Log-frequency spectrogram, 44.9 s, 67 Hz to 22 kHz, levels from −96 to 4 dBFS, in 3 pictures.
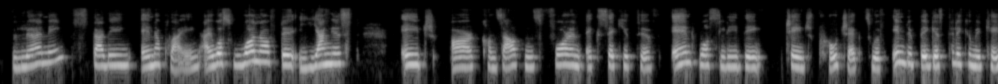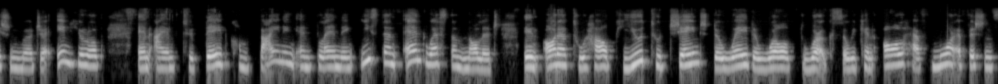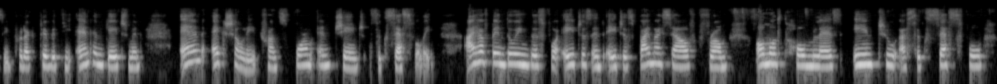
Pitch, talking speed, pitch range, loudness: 235 Hz, 110 wpm, 215-265 Hz, -27 LUFS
